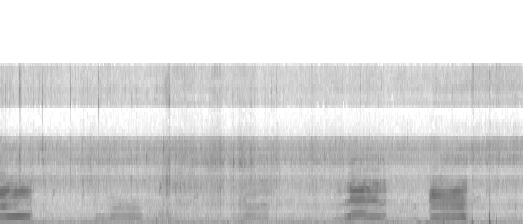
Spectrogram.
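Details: Five quavering bleats from sheep tended by a herder, spaced one to two seconds apart, the last two loudest, over a hissy, low-level background with a brief sharp click near the end.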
